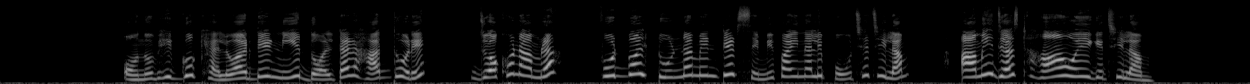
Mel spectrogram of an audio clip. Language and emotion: Bengali, surprised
